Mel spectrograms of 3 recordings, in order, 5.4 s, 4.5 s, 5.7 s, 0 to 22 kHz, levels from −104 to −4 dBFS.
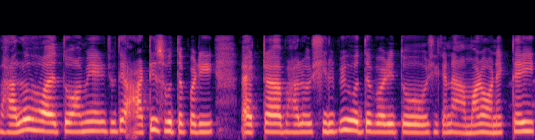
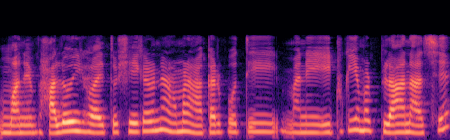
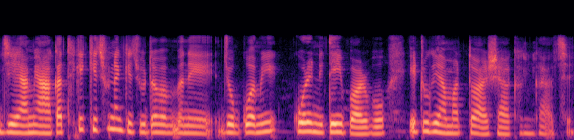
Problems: background conversations at intervals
